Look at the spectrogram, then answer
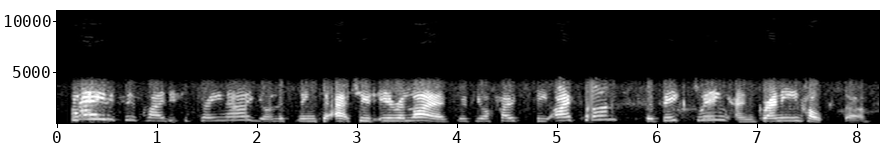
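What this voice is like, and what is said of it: Southern British London accent. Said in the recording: “I love your accent. ... very southern British. I'm from London”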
